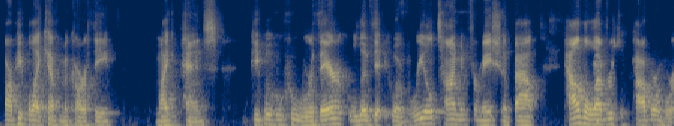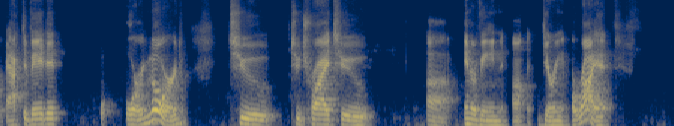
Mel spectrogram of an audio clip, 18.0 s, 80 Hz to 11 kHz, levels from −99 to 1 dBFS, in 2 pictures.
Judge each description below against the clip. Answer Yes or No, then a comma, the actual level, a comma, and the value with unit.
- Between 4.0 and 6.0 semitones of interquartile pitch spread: No, average, 3.0 semitones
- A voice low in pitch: Yes, low, 120 Hz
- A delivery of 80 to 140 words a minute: Yes, slow, 135 wpm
